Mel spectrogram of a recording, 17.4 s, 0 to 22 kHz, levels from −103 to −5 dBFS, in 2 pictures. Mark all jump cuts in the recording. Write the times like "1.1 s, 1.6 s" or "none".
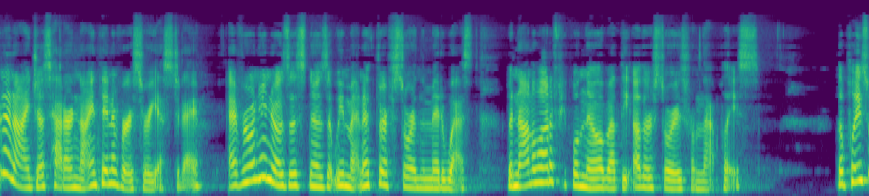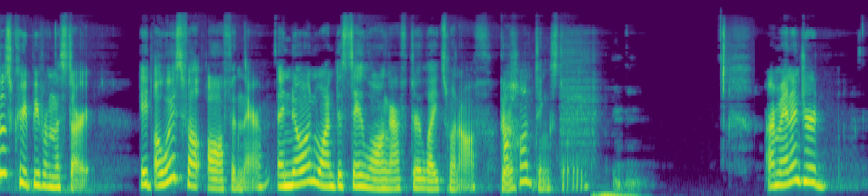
10.2 s, 13.7 s, 16.2 s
